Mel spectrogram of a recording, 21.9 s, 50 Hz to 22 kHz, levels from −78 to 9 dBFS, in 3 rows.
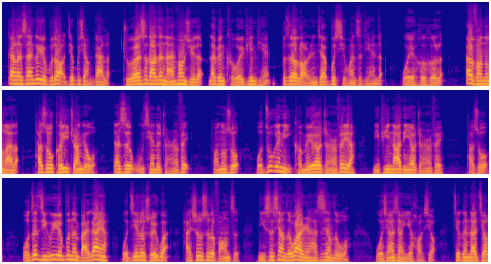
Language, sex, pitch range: Chinese, male, 120-160 Hz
